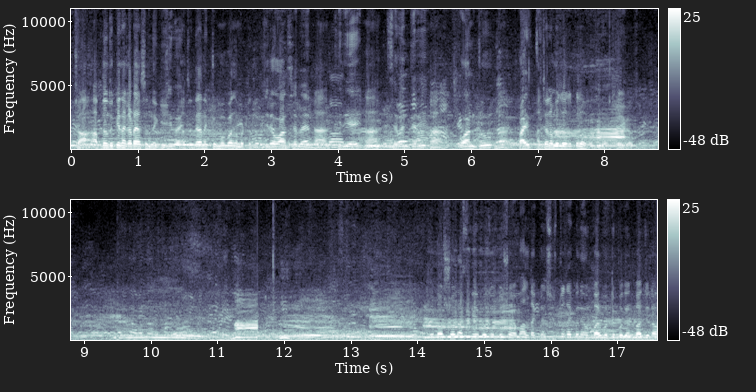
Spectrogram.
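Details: Cattle market in Chattogram, Bangladesh, where Sahiwal bull calves are sold in June: several long, wavering moos sound through loud, continuous human chatter and shouted bids.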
